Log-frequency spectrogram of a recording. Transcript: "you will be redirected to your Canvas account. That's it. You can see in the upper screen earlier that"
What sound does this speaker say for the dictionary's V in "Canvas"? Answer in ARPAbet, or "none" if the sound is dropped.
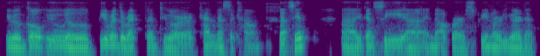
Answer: V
